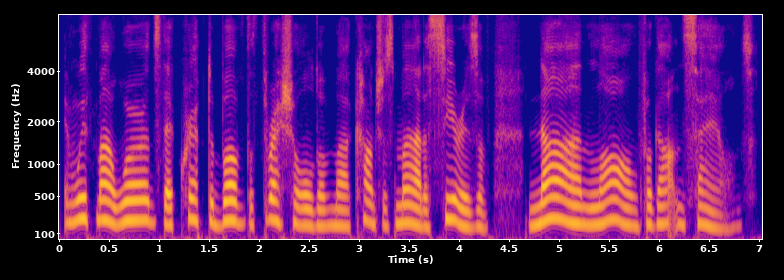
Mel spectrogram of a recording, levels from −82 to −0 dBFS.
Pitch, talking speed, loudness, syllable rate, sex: 190 Hz, 170 wpm, -17 LUFS, 4.3 syllables/s, female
